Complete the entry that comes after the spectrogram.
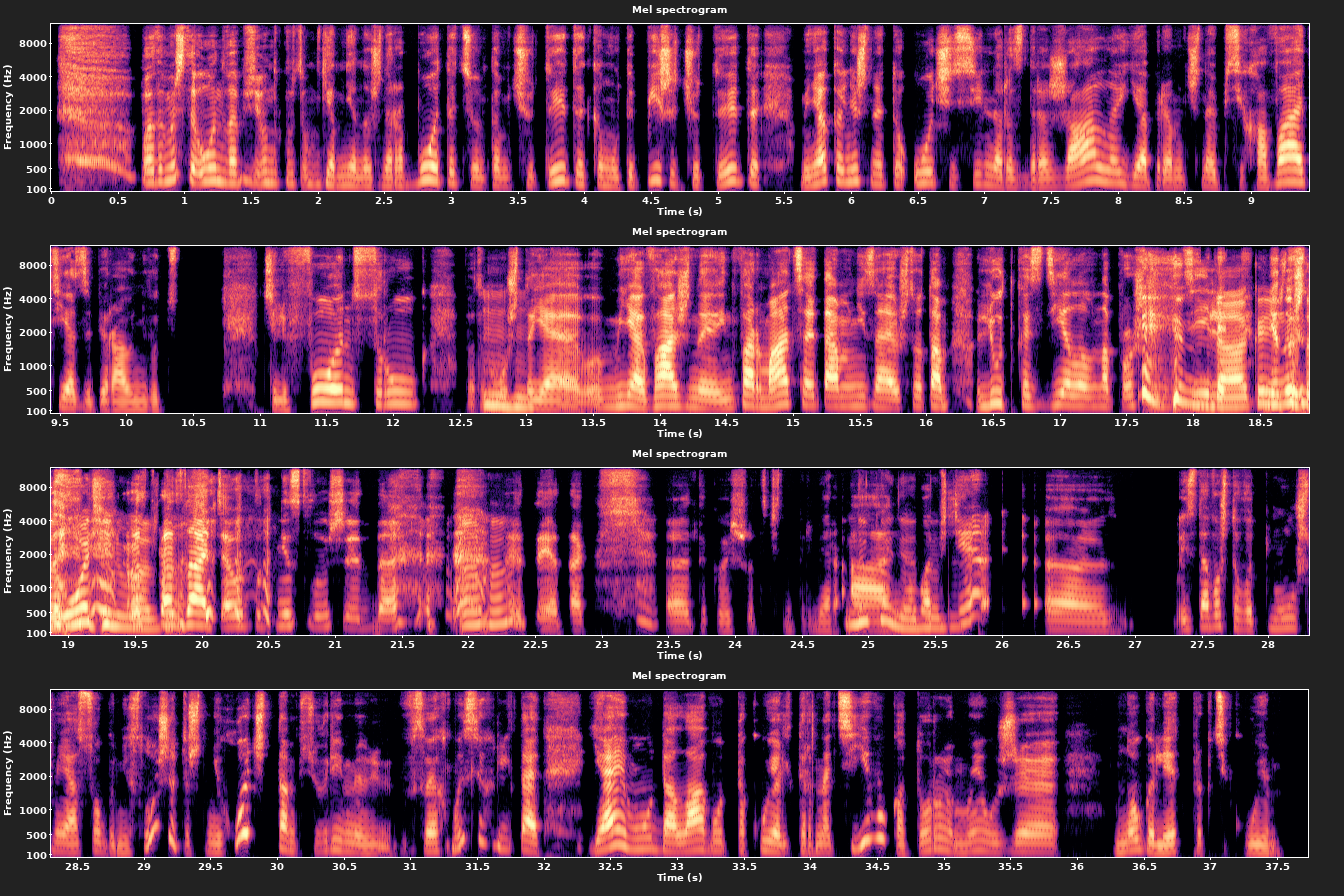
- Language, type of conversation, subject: Russian, podcast, Как телефон и его уведомления мешают вам по-настоящему слушать собеседника?
- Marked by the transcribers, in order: chuckle; chuckle; laugh; chuckle; tapping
